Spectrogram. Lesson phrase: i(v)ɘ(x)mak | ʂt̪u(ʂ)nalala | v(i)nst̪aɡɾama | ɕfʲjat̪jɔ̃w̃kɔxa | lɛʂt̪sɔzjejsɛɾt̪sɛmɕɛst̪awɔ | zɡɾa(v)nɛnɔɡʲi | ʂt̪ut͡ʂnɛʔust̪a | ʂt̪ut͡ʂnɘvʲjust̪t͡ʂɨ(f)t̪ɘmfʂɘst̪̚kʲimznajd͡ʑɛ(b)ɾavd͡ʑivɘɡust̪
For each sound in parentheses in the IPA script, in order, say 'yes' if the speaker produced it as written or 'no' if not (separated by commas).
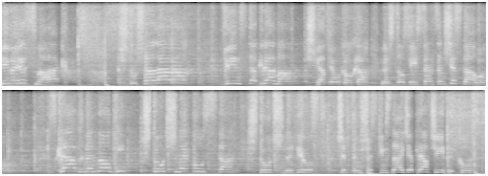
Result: yes, no, no, yes, no, yes, no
